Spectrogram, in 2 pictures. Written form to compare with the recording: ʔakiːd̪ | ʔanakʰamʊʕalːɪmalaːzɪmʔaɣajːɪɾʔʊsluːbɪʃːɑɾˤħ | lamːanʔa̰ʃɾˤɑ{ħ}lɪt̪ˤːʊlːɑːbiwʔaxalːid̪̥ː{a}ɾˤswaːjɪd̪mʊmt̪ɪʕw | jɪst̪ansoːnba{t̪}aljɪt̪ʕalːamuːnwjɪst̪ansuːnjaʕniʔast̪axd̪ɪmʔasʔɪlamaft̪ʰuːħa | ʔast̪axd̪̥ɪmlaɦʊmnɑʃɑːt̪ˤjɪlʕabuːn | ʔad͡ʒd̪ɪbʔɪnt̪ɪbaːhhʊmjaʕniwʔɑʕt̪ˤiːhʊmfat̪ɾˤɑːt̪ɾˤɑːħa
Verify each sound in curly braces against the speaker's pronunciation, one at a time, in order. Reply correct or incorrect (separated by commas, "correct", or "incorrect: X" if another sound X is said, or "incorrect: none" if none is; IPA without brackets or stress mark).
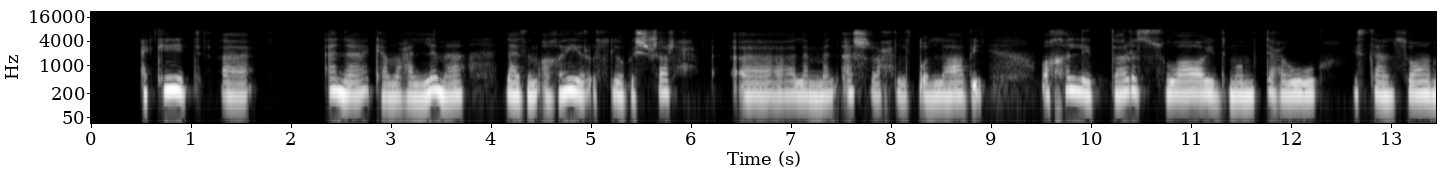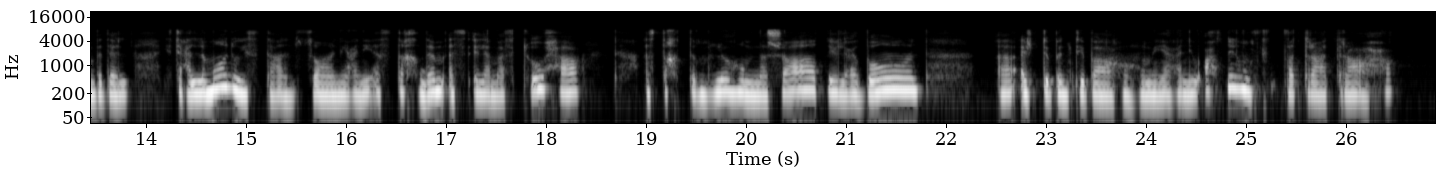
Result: correct, incorrect: ɑ, incorrect: d̪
